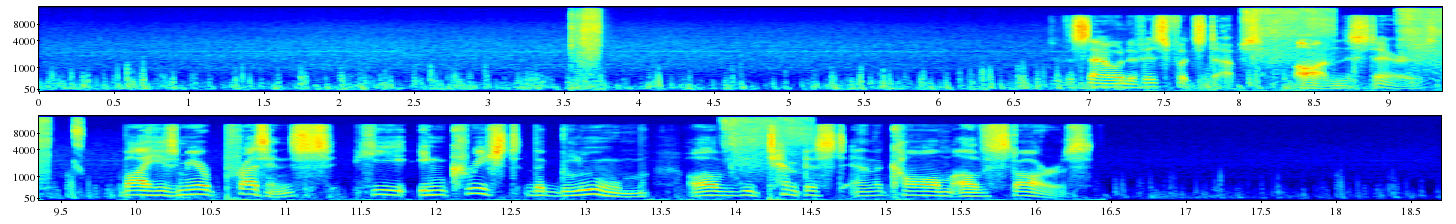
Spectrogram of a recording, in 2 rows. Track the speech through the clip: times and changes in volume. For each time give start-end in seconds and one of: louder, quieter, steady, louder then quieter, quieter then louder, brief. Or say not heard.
6.8-16.4 steady.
